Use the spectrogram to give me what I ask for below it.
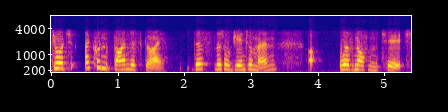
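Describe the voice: In a New Zealand accent, the speaker uses lively intonation at a fairly slow pace. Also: woman, fairly high pitch for a woman.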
